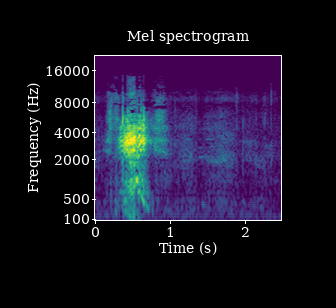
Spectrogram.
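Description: One short, loud burst from a person's voice about half a second in: breathy and hissy at the start, then falling in pitch.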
